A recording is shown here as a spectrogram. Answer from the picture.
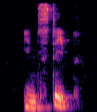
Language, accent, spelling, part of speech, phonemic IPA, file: English, Southern England, insteep, verb, /ɪnˈstiːp/, LL-Q1860 (eng)-insteep.wav
- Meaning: To steep or soak; drench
